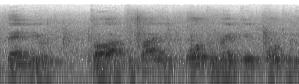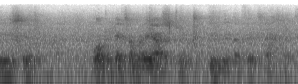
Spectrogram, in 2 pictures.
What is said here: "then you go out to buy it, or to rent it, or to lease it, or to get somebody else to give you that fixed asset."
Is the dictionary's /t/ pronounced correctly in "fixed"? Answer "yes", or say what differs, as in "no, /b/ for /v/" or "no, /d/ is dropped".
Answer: no, /t/ is dropped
